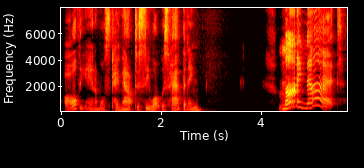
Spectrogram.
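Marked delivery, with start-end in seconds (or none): 4.4-5.6 high, loud storybook shout; possessive shout. A narrator's reading. Pecan claims the nut from Hickory, high shout. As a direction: shout to claim what is yours. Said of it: "Pecan shouted".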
